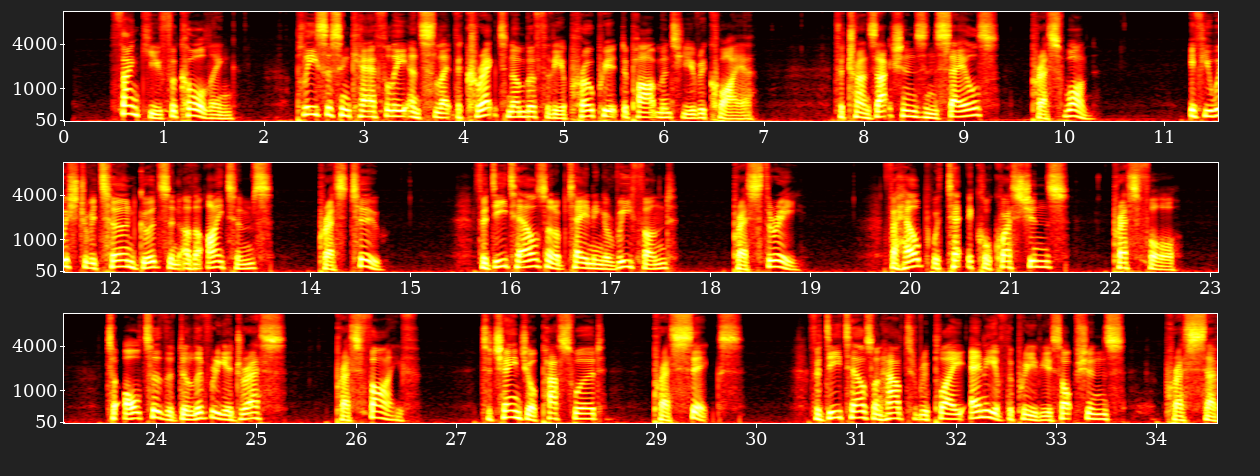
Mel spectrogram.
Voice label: IVR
